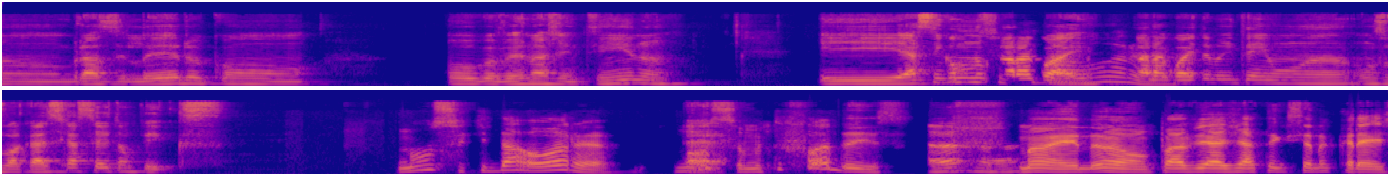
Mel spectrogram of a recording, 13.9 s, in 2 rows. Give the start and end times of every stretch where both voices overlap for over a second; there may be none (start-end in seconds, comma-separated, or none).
4.7-5.9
